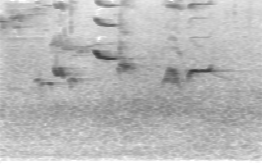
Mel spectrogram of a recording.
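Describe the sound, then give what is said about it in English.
A blackbird sings in a park, a few clear, fluting whistled phrases, rising and falling in a high register, spaced across a couple of seconds over a steady hiss of background noise. No one speaks. “And that's a blackbird you can hear.”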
